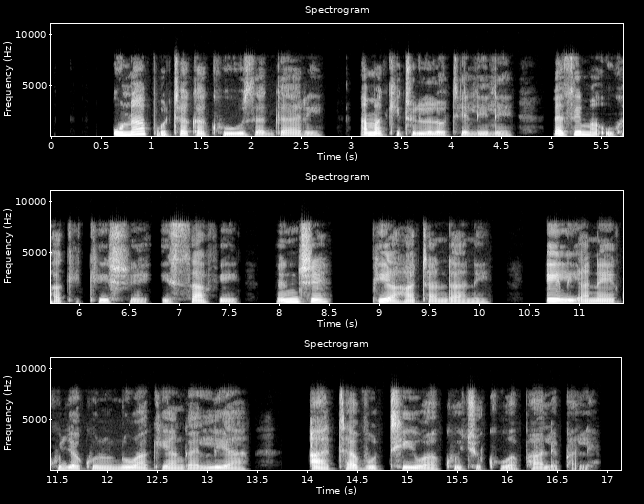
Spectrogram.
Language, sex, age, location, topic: Swahili, female, 25-35, Nairobi, finance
